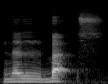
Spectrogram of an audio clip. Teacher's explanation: حمزہ ساکن کو جھٹکے کے ساتھ پڑھیں گے، سین ساکن پڑھا جائے گا وقف کی صورت میں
